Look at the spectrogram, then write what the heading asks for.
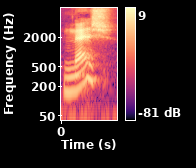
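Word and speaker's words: gnash: तो नैश इसको पढ़ेंगे, है ना, जी यहाँ पे साइलेंट होगा.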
